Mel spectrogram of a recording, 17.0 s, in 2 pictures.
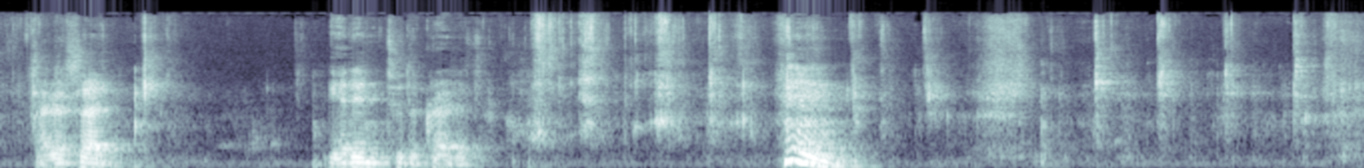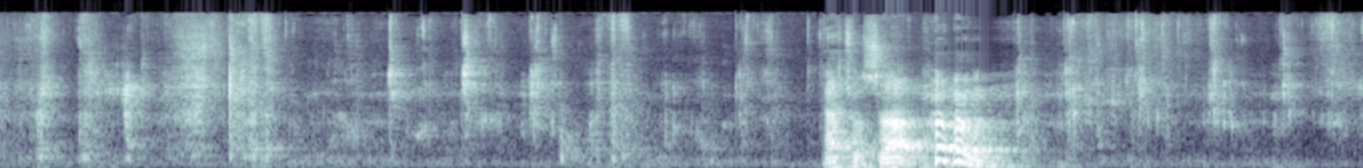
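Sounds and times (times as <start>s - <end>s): crunchy chewing crackles: 3.0s - 13.8s, 14.9s - 17.0s.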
